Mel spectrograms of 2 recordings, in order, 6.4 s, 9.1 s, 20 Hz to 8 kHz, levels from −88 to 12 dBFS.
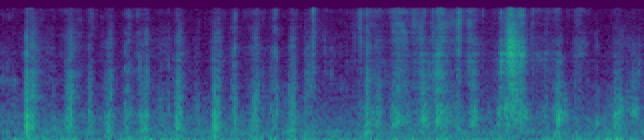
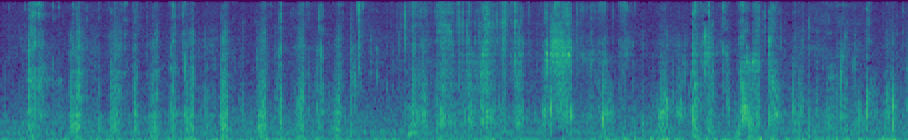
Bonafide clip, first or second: second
